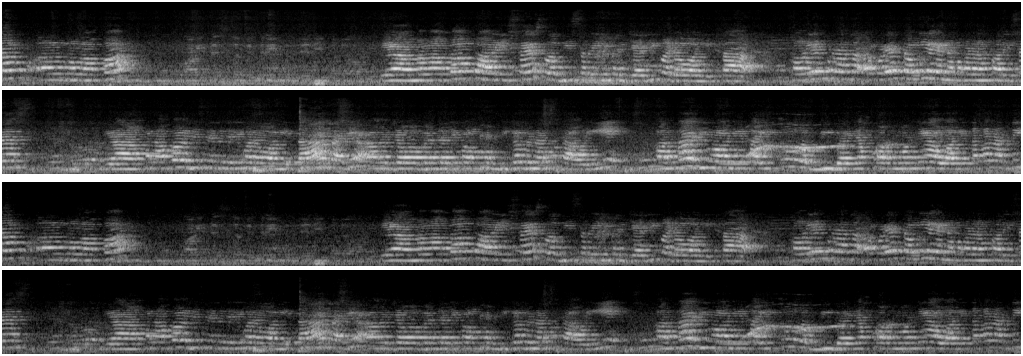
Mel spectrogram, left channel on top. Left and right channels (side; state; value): right; quieter; 6.5 dB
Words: mengapa varises lebih sering terjadi pada wanita. Kalian tahu ya yang namanya varises? Ya, kenapa lebih sering terjadi pada wanita? Tadi jawaban dari kelompok 3 benar sekali. Karena di wanita itu lebih banyak hormonnya. Wanita kan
